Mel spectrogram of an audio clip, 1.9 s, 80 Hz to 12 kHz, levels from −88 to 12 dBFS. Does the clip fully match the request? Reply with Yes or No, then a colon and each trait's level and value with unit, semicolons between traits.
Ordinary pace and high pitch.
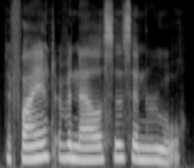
Yes: average, 155 wpm; high, 220 Hz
